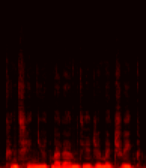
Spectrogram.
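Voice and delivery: ordinary delivery, nothing marked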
